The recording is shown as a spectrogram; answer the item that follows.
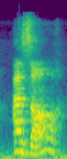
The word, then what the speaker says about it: hasard: You don't pronounce the H if it's in the beginning of a word. So as an example, hiver, heure, histoire, hasard, haricot, honte.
